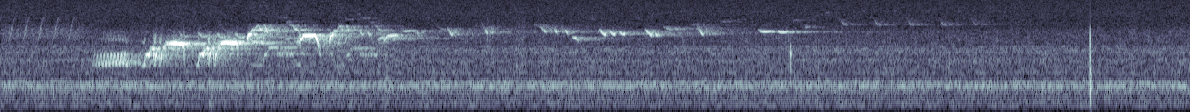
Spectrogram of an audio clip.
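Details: Swainson's Thrush in Maine singing one fluty, spiralling phrase that climbs steadily higher over about two seconds, its always-rising song, then a few faint high notes, over a steady low hum.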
